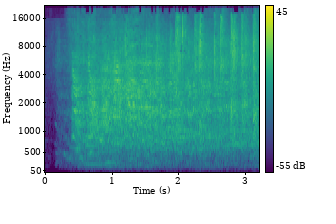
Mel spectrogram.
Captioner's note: laughter, applause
